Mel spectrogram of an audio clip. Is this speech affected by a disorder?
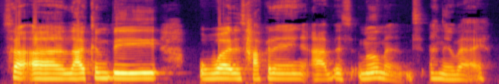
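Yes: Down syndrome.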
